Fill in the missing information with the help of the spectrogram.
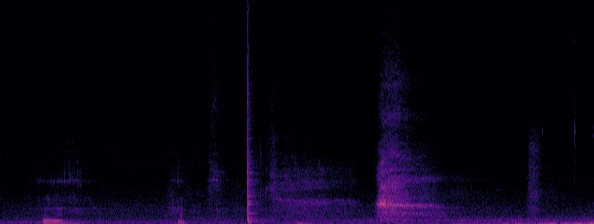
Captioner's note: grunting and sighing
